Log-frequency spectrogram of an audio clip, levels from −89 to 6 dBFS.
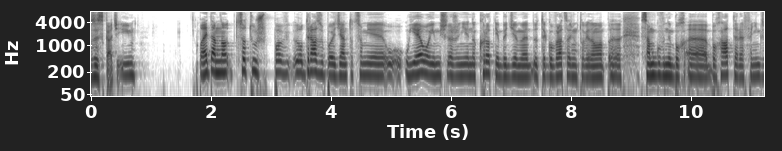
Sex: male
